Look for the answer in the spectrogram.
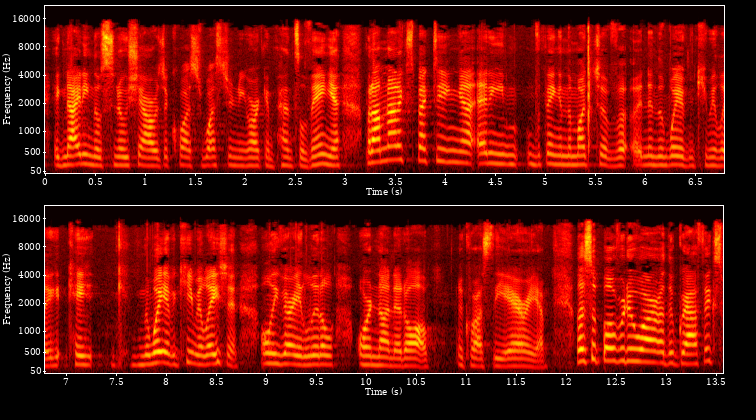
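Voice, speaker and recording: A woman TV meteorologist giving a weather update in a practiced broadcast delivery with small slips. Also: mid-range voice.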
